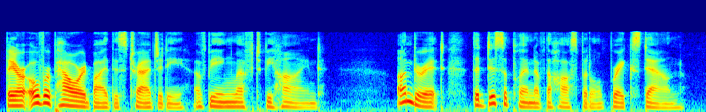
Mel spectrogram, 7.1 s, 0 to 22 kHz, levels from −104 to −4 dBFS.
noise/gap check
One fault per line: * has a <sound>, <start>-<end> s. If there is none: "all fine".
all fine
